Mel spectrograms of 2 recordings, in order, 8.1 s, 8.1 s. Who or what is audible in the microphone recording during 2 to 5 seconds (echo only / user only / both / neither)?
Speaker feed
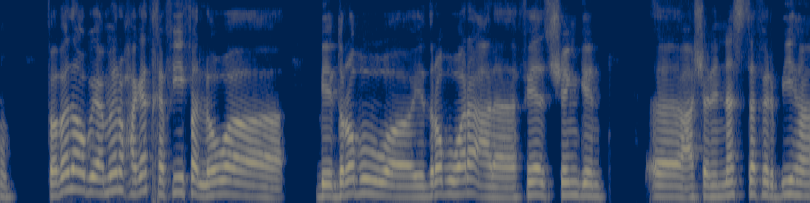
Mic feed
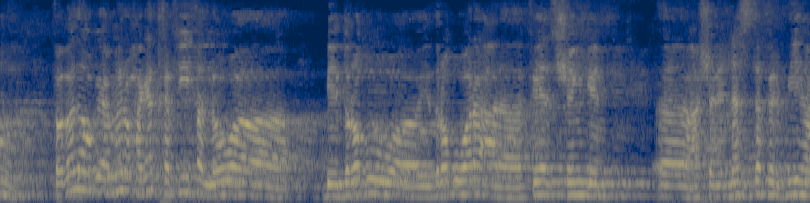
echo only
